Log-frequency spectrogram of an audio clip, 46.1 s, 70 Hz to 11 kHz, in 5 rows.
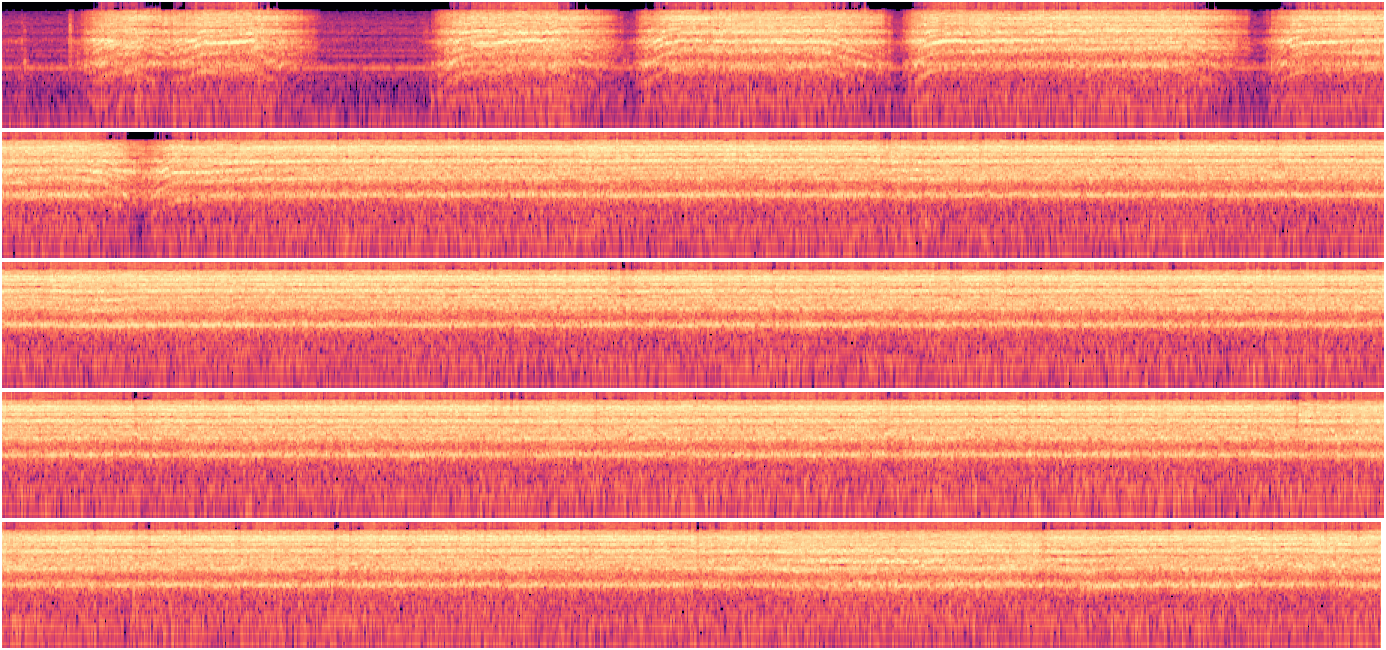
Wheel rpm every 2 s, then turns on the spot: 80, 70, 140, 160, 150, 190, 230, 230, 230, 230, 230, 230, 230, 230, 230, 230, 230, 230, 230, 230, 230, 220, 230.
none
